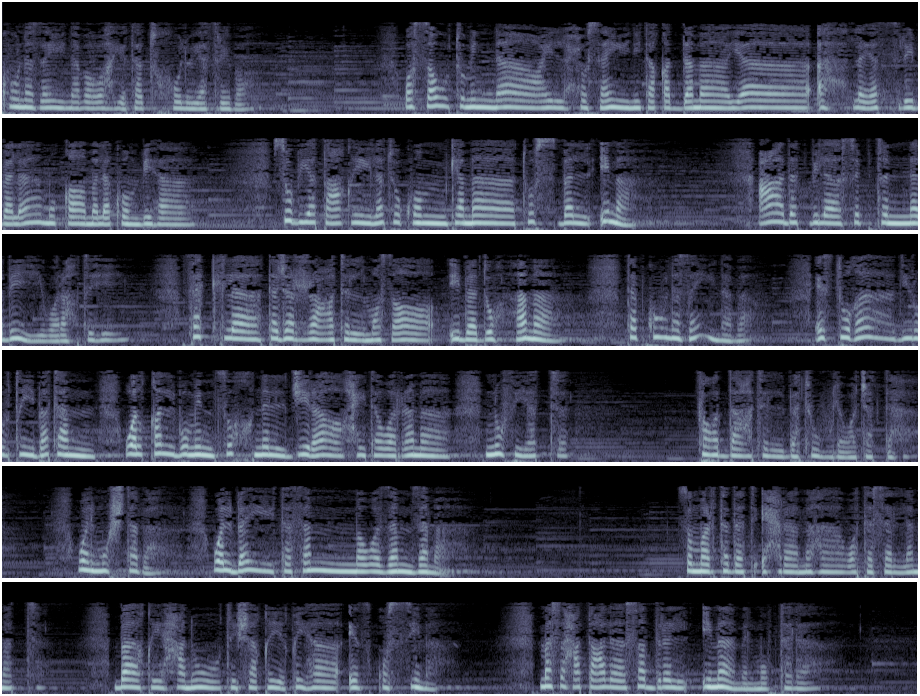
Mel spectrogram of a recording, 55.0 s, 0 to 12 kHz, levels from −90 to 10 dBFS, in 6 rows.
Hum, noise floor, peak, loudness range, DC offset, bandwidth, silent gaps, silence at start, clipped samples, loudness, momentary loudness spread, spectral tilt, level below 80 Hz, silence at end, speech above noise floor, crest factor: none; -53 dBFS; -4 dBFS; 6 LU; under 0.1%; 6.6 kHz; none; 0 s; under 0.1%; -21 LUFS; 12 LU; -7.5 dB/octave; -50 dBFS; 0.95 s; 33 dB; 18 dB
